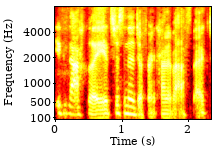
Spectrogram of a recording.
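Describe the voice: A woman with an American accent speaks fast at a medium pitch, her tone fairly bright. There is vocal fry and little pitch movement.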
